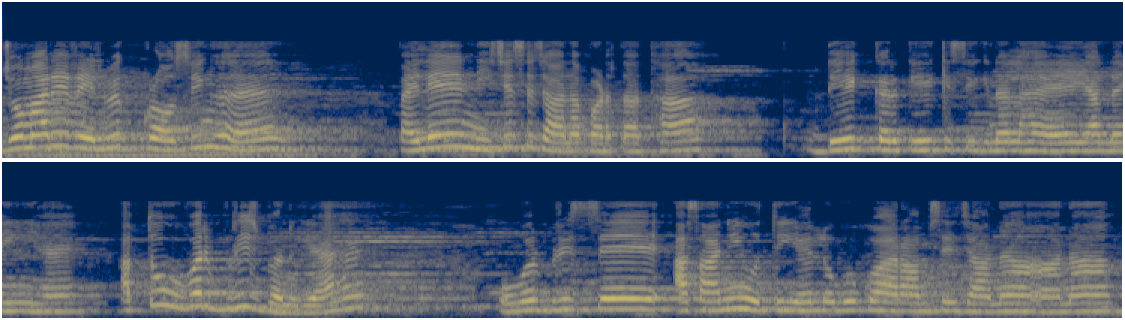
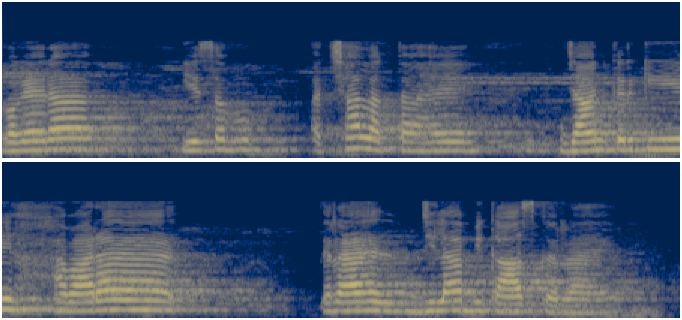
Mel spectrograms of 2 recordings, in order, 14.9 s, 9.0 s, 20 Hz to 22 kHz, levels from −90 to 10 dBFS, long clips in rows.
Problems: constant background noise, background conversations at intervals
